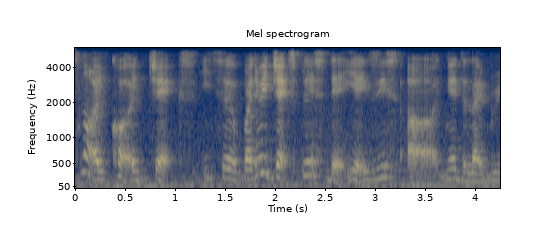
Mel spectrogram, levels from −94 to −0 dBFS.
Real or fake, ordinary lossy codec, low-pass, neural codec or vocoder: real; none; 5.4 kHz; none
